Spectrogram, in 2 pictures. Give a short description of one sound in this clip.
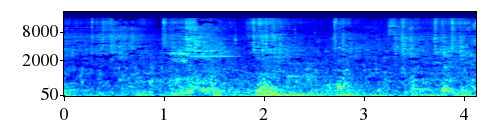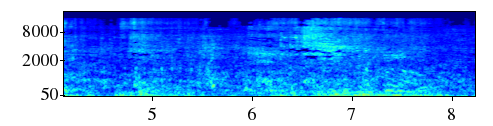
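Water splashes heavily.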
